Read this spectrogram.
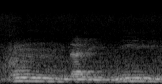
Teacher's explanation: Kundalini, o I fica longo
